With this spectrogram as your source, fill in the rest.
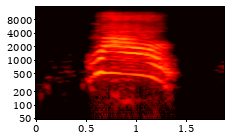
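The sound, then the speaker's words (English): A single drawn-out, high meow like a kitten's, fairly loud, lasting just under a second with a slight rise and fall in pitch, probably a human voice imitating the sound the Jags make. “They're still kittens.”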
